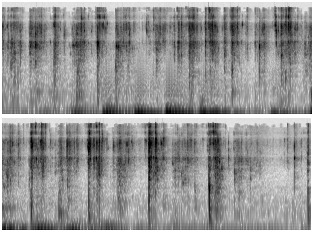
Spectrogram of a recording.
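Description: A small, clear plastic water bottle with a purple label and cap, hollow and partly filled with water, is held in one hand and squeezed and crinkled by the fingers right beside the ear. Irregular bursts of sharp crinkling and crackling plastic come in rapid clusters over a deep, muffled low-end rumble, with faint sloshing in between.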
